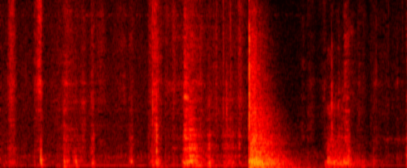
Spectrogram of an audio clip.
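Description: Hand handling and pulling the Ford Explorer's plastic bonnet release lever in the driver's footwell: a series of light clicks and knocks, then a louder clunk about halfway through.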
